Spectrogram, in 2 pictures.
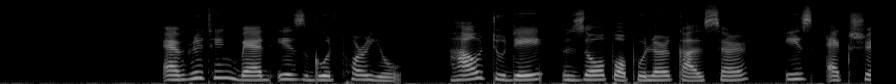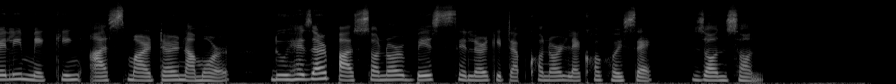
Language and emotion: Assamese, neutral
